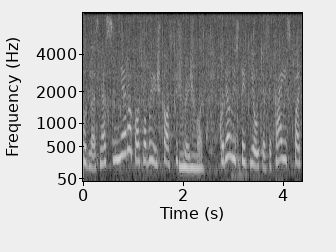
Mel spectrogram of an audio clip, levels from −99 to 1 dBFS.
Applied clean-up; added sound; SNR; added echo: none; Stream; 13 dB; none.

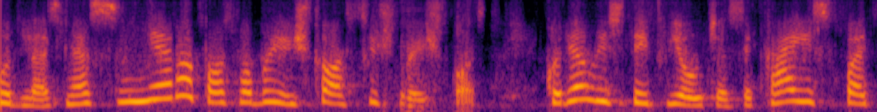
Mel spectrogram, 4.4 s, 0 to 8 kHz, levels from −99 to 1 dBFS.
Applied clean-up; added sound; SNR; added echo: neural separator model SepFormer DNS4.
